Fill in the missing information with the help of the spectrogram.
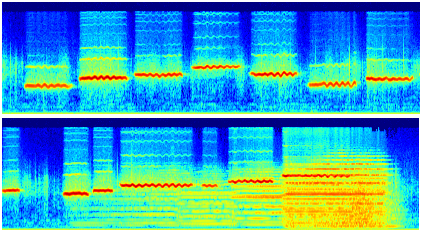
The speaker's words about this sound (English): That whistle is your signal for the Signal Oil Program, The Whistler.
